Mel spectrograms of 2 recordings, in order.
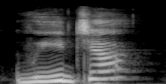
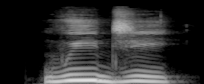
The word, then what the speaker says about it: Ouija: Vamos falar do objeto misterioso do Ouija, o Ouija board, pronunciado Ouija ou Ouija. Ok. Ouija board. Eu sempre disse Ouija, nunca disse Ouija, mas há quem diga Ouija.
